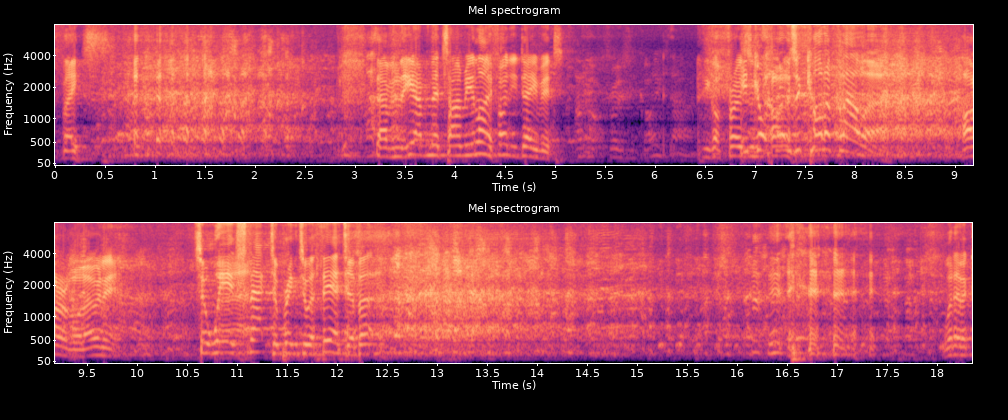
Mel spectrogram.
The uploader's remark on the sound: Leicester Square Theatre Podcast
